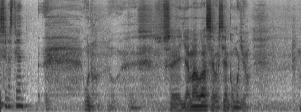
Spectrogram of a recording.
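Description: A man speaks calmly and seriously nearby.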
